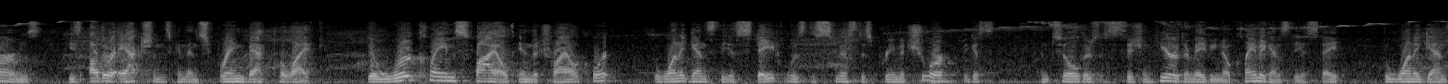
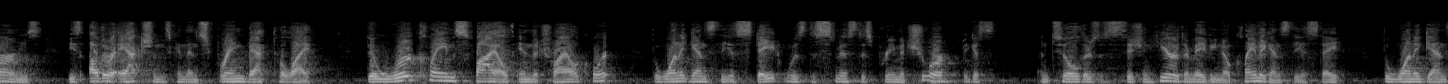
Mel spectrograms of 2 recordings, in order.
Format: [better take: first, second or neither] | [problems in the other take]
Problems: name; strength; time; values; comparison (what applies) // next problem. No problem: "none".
second | background sound (Water); 17 dB below the speech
